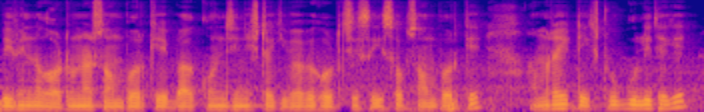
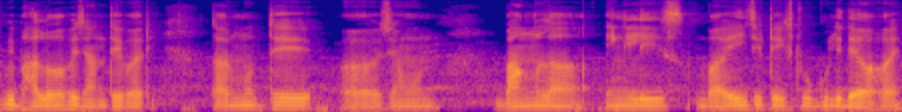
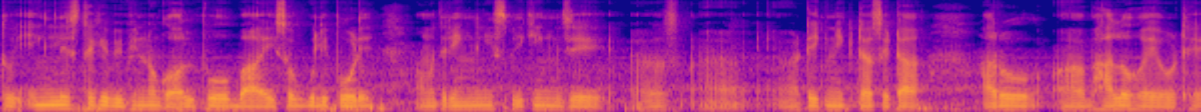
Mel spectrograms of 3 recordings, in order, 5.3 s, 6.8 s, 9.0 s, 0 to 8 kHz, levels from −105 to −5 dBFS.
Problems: none marked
